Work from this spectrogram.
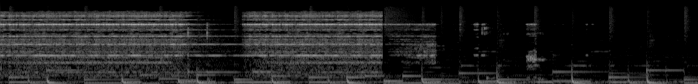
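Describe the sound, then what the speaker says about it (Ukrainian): A bright electronic school bell chime blares with a repeating tonal melody, then gives way to a light, bouncy musical tune; no speech. "Чуєте? Дзвенить дзвоник."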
